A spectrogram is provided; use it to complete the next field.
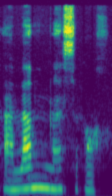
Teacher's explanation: huruf mim sukun bertemu dengan huruf nun maka cara membacanya yaitu jelas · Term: idhar syafawi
